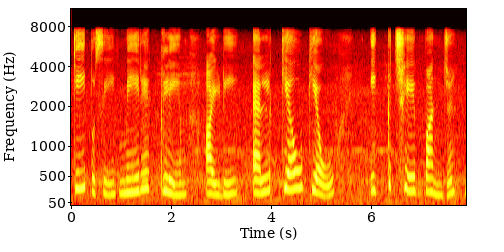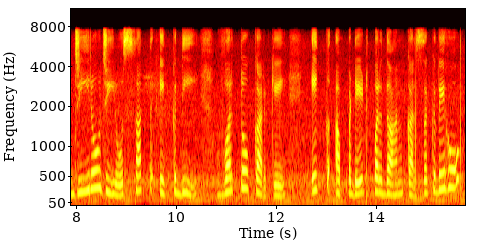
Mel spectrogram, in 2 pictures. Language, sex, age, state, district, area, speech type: Punjabi, female, 30-45, Punjab, Kapurthala, urban, read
